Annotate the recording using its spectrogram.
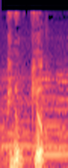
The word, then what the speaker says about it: ピノッキオ: タリア語から翻訳したものでピノッキオの冒険の題名には、えー、役者中が付けられ日本では今までピノッチオにつなとなっているがそれは誤りであるイタリア語ではピノッキオと発音する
